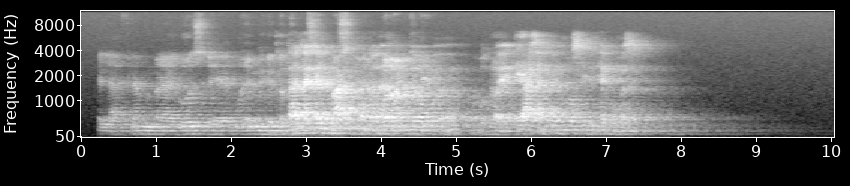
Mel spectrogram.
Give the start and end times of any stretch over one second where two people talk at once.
2.4-4.8

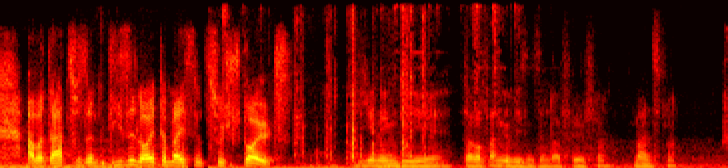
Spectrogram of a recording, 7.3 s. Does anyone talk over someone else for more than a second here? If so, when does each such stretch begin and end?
none

